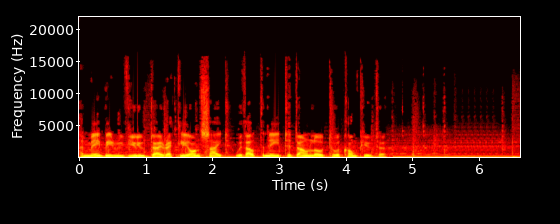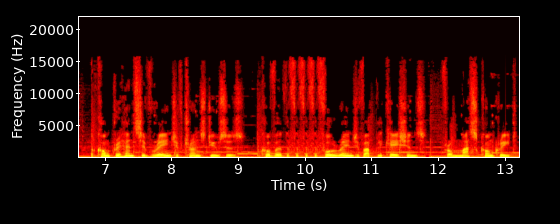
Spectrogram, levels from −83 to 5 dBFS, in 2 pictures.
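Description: Repeated frames at 0.85 s (a 69.7 ms block replayed once), 5.72 s (92.9 ms, six extra plays) and 9.83 s (139.3 ms, three extra plays): the same compressed blocks were decoded again, causing stutters that lengthen the audio.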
